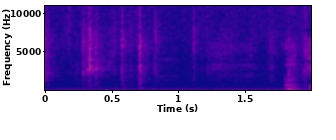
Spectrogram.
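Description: Tarot cards being shuffled and handled in the hands, giving a few light clicks and flicks of card stock over a low steady hum.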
